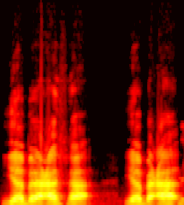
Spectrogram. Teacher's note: ابني انتبه، شوف حرف الثاء في القرآن لازم تخرج لسانك، عود على أن تخرج لسانك، شوف يبعث، شوف اللسان يخرج بين الأسنان العليا والسفلى، بين الثنايا العليا والسفلى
